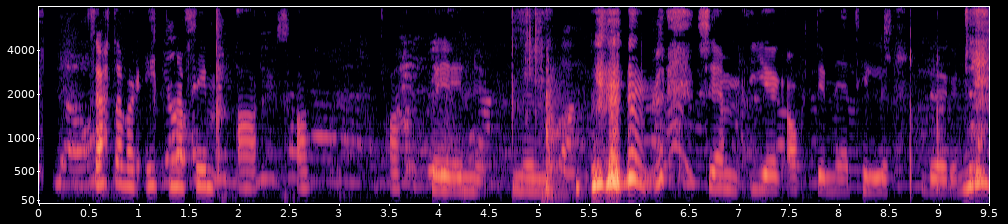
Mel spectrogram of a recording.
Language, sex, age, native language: Icelandic, female, 18-19, Icelandic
